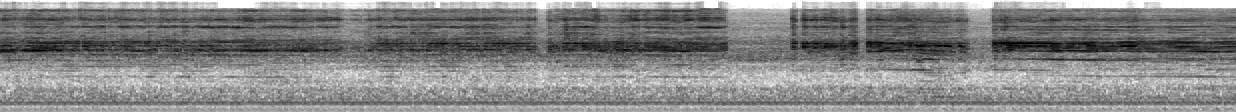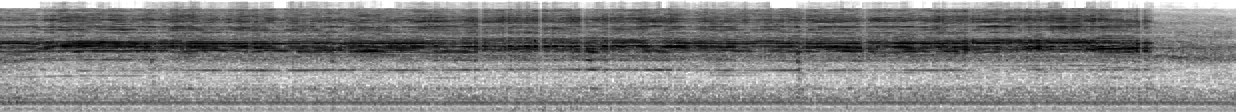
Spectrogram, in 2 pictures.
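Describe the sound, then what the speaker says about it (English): Abrasive cutoff wheel run lightly back and forth over the metal of a car's inner rocker panel on a Dodge Coronet crew cab, a loud continuous high grinding whine with a few brief dips, steady throughout. "You just lightly run the cutoff wheel back and forth, you can get a clean surface."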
